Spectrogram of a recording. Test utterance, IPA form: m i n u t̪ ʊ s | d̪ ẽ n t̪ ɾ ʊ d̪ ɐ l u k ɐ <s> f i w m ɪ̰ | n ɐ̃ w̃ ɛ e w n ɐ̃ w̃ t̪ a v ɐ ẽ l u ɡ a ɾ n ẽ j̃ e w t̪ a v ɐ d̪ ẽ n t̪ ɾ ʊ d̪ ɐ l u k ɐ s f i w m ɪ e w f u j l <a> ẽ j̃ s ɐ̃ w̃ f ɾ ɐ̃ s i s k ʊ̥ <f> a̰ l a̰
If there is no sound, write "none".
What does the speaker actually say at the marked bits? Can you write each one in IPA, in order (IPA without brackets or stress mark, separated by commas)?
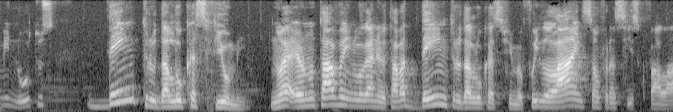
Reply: s, a, f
